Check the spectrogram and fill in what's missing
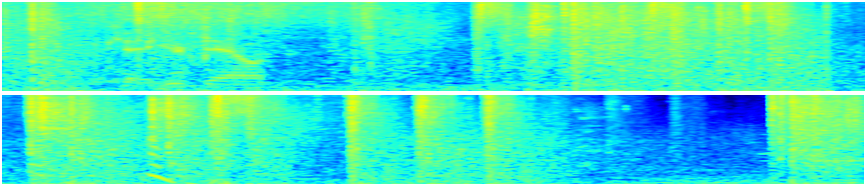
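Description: Dense, rapid gunfire from a weapon in the game Starfield keeps up a loud, near-continuous barrage, broken by brief pauses between bursts.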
